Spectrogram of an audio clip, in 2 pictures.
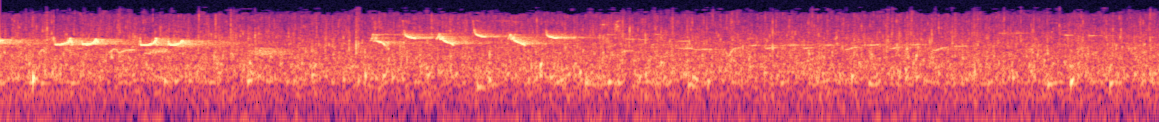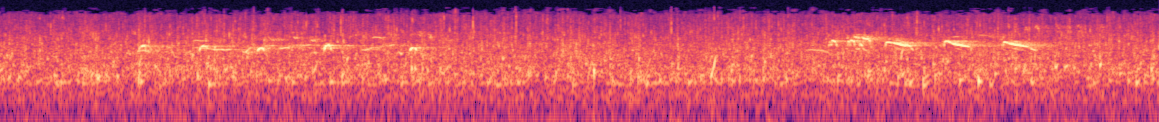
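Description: Faint bird chirping: about five short runs of quick, high chirps spaced several seconds apart, over a faint steady hiss.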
